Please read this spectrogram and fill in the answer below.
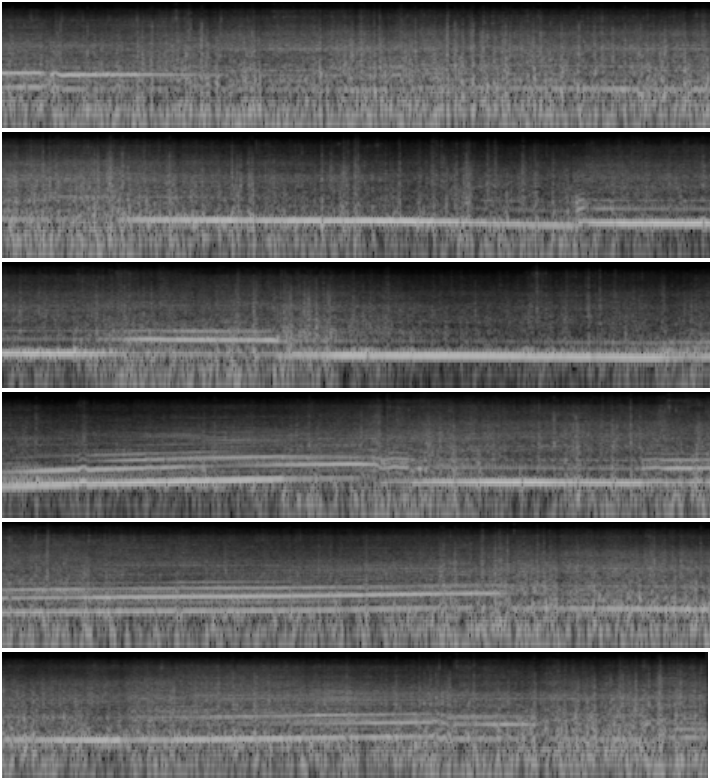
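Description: A litre-class sport bike engine running at road speed through its gears. The note holds steady, steps down and sags to its lowest about halfway through, then climbs quickly and steps again with gear changes, over a steady rush of wind on the microphone.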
